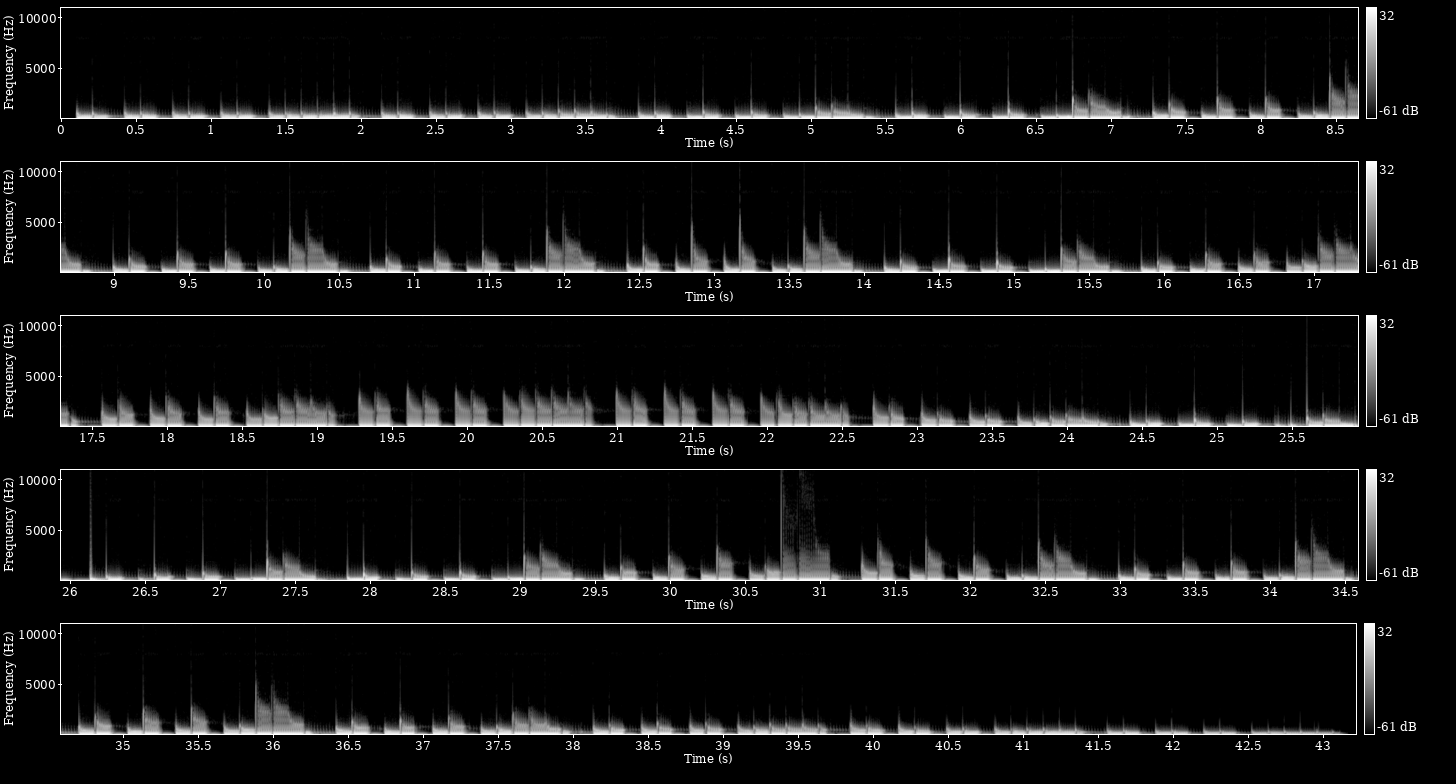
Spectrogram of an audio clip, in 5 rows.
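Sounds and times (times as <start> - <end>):
analog filter velocity synth bass: 0.0 - 43.2.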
